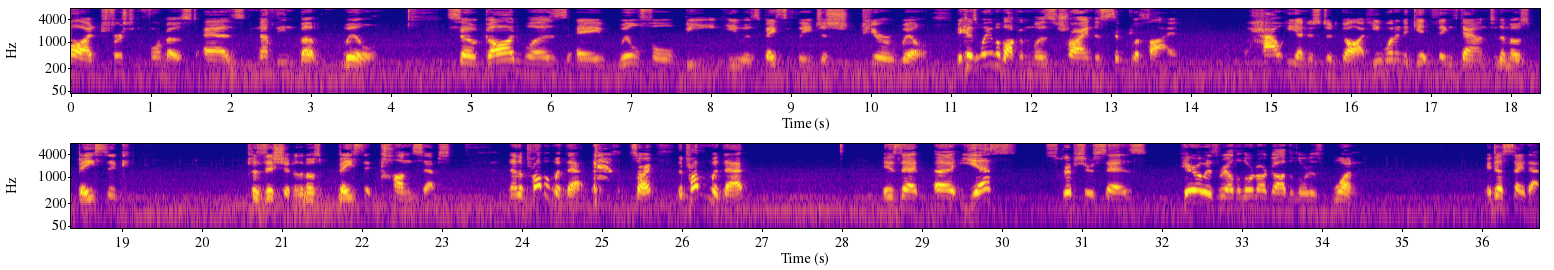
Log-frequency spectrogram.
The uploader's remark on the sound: In the car while driving.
